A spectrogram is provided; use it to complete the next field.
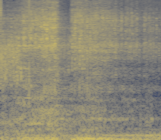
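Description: dinosaur roar

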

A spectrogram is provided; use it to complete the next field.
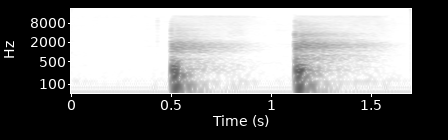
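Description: knocking on a door

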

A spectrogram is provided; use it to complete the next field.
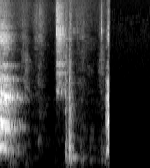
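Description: dog barking

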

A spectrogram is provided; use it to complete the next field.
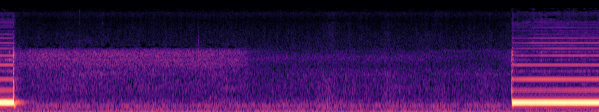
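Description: phone call ringing tone

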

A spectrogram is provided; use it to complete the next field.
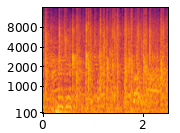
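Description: audience applause

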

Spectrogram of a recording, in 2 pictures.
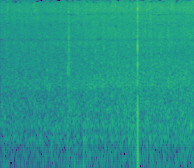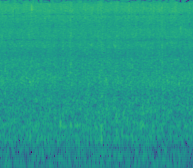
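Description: creek water flowing

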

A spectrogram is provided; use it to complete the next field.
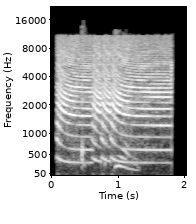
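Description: air horn sound effect

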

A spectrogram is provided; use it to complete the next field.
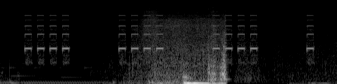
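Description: alarm clock ringing

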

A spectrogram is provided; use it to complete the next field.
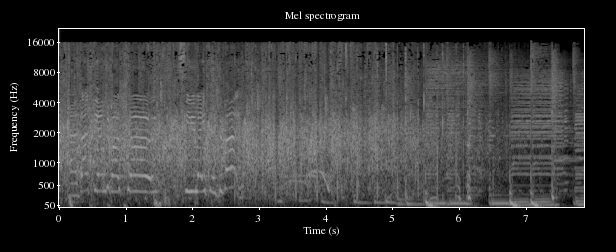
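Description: audience whooping

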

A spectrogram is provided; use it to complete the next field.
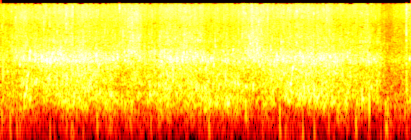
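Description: flowing stream water

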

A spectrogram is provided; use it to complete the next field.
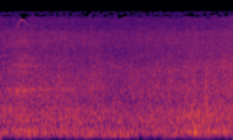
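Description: sea waves

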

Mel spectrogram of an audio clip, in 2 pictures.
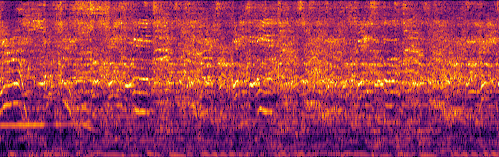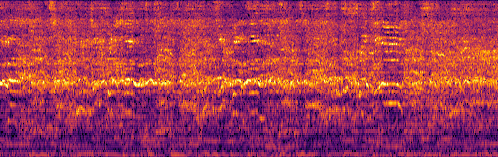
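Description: concert crowd cheering

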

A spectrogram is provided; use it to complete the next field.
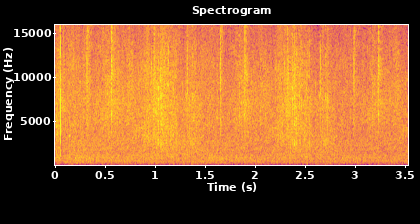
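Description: rushing river water

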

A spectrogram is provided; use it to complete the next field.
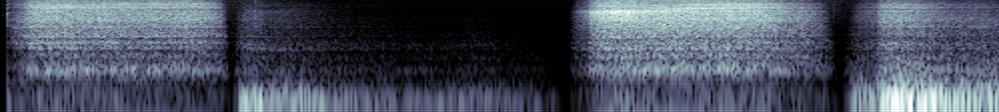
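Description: connected breathing

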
